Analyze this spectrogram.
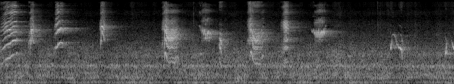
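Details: Sharp, harsh chirps and falling notes spaced roughly every half second, from a long-tailed shrike whose song serves as a lure to make other shrikes sing. A steady faint hum runs underneath.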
